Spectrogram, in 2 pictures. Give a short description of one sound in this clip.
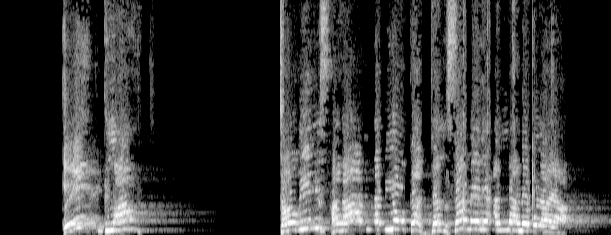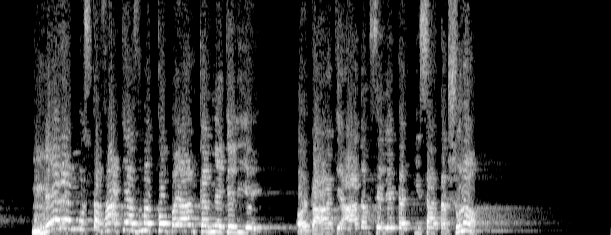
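An elderly man preaches forcefully into a microphone over a loudspeaker, with echo trailing his phrases.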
